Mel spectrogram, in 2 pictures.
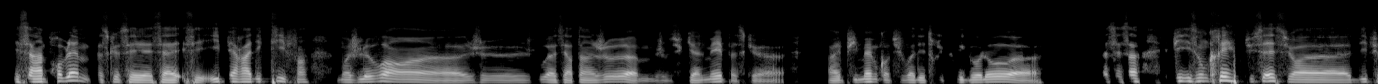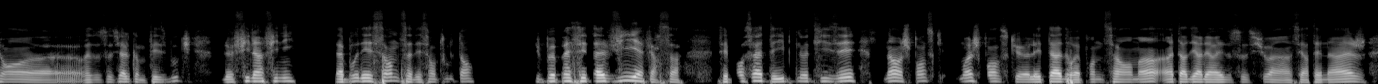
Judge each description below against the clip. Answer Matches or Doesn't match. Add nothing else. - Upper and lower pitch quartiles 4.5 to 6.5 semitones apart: Matches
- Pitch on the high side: Doesn't match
